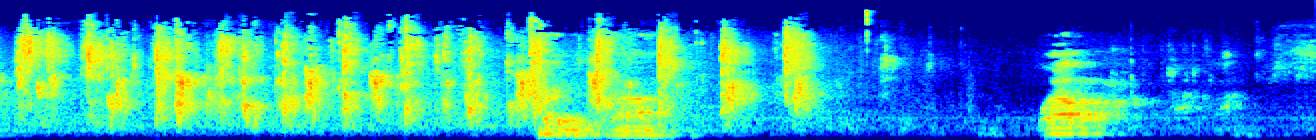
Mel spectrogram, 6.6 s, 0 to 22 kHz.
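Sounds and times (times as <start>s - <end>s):
crowd applauding a pastor after a prayer: 0.0s - 4.2s
speech: 2.7s - 3.5s, 5.2s - 5.7s.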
